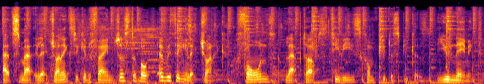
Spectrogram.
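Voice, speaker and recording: Male ad voice, lowish pitch, scripted sales copy over prominent music. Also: lively intonation, moderate pace, vocal fry, hardly any pauses. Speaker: advertisement voice actor. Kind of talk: scripted radio ad. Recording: loud music bed.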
